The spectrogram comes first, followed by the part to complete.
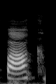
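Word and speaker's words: Palk: पाक की खाड़ी देखो पाक में एल लिखा हुआ है पी ए एल के बट ये एल साइलेंट है तो इसीलिए इसको वैसे पाक बोला जाना चाहिए बट अगर पालक लिखा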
